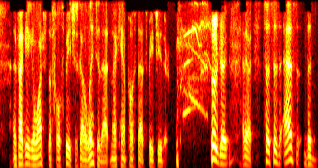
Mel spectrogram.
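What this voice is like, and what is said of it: Usual voice. Nothing is said of it.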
